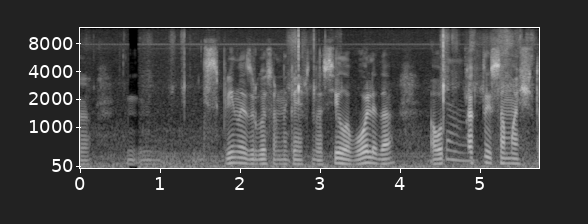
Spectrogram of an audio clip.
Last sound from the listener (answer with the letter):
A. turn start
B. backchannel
B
